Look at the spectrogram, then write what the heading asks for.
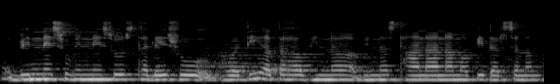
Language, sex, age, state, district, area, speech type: Sanskrit, female, 18-30, Odisha, Jagatsinghpur, urban, spontaneous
